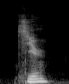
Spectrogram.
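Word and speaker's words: Cyr: It's C-Y-R. Sear? – Sear.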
